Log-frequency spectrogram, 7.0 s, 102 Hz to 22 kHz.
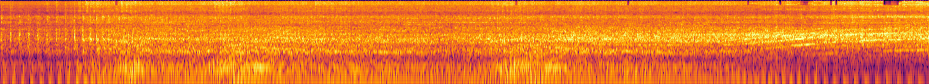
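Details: Yamaha Riva 125 XC scooter after new starter clutch, relined rear clutch and buffed bell housing: rough, uneven rattle over the engine that worsens with throttle; owner suspects worn variator weights, source unconfirmed.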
